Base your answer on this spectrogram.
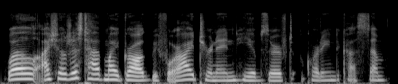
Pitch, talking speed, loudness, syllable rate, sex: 205 Hz, 240 wpm, -18 LUFS, 6.3 syllables/s, female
